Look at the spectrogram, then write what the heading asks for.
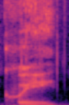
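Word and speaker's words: qi: At the heart of acupuncture is the concept of key pronounced qui.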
